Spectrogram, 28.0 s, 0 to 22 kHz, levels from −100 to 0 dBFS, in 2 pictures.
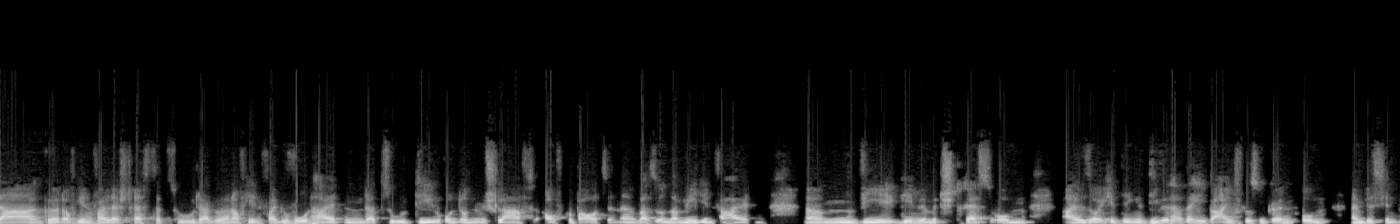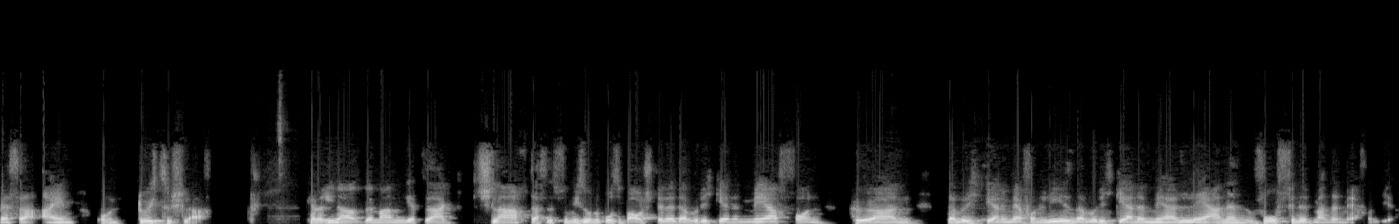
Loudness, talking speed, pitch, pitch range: -19 LUFS, 195 wpm, 120 Hz, 110-135 Hz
